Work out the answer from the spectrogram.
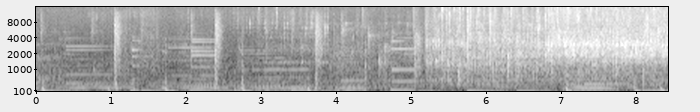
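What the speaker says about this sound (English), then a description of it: "Capers, I wanna make sure these are relatively dry when you drop them in the oil." Capers fry in hot high-smoke-point oil, with a sizzle that swells and grows louder toward the end, partly under a rhythmic music bed.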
